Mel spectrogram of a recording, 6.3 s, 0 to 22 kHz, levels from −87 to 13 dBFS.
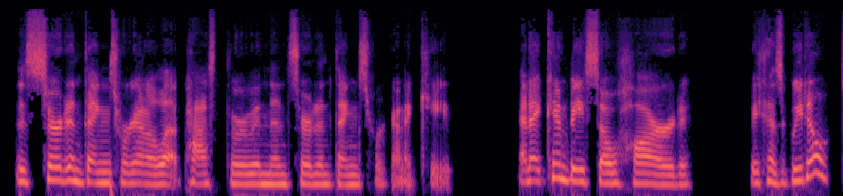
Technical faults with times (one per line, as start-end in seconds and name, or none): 0.77-0.83 short concealed packet loss
0.81-1.07 lost packet rebuilt from error correction
1.73-1.95 lost packet rebuilt from error correction
4.15-4.29 lost packet rebuilt from error correction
